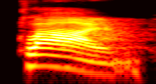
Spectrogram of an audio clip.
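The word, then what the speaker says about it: climb: lamp ভেড়া lamp ভেড়া সি এল আই এম বি ক্লাইম ক্লাইম বি এর উচ্চারণ হবে না ক্লাইম শুধু ম উচ্চারণ হবে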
